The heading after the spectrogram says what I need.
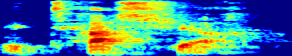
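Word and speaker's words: Itatiaia: So then we head off from the midpoint of the journey to a place called Itasha. That's how you pronounce that.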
